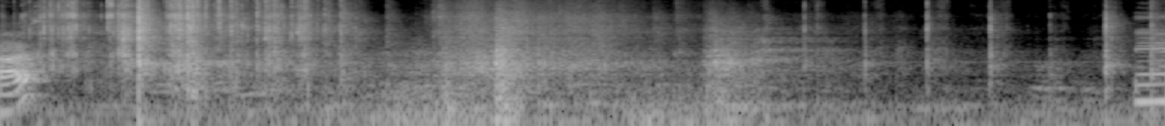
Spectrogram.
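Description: Foil card packs crinkle and rip as hands tear them open.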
